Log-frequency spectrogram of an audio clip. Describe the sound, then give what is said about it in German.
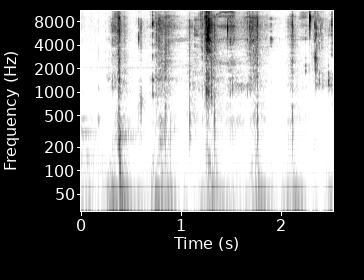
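Chewing and crunching as a person eats, with irregular crisp bites and mouth noises at moderate loudness and no talk. “Ich muss jetzt nochmal kurz was essen.”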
